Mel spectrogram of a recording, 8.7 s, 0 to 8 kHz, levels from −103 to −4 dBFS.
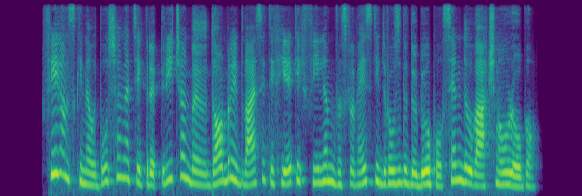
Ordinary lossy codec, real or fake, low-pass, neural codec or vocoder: none; fake; 7.2 kHz; codec, 16 kHz, 0.5 kbps, X-Codec, HuBERT features, trained on balanced general audio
